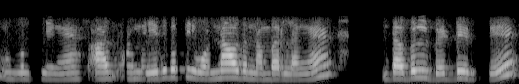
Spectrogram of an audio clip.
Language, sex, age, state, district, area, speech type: Tamil, female, 45-60, Tamil Nadu, Dharmapuri, rural, conversation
